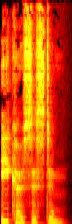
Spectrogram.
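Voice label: "ecosystem", British English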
